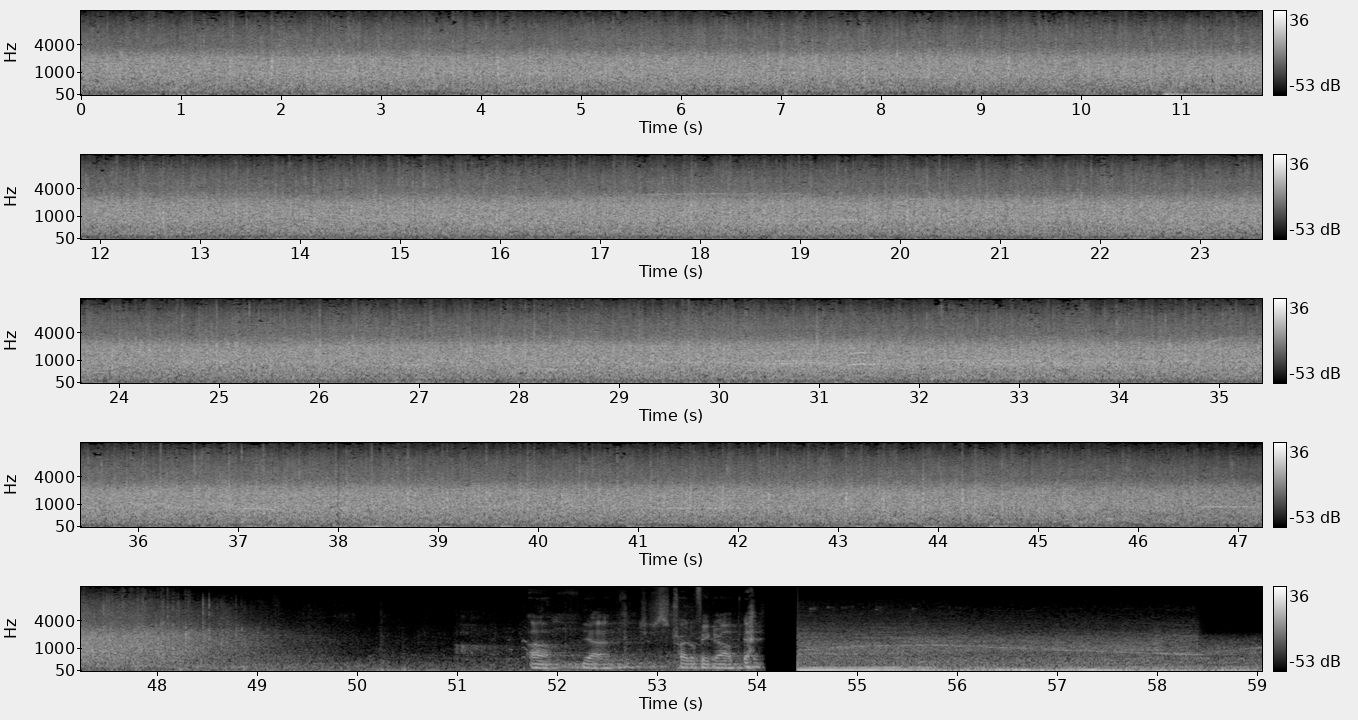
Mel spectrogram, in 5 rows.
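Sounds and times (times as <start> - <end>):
audience applauding: 0.0 - 49.6.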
